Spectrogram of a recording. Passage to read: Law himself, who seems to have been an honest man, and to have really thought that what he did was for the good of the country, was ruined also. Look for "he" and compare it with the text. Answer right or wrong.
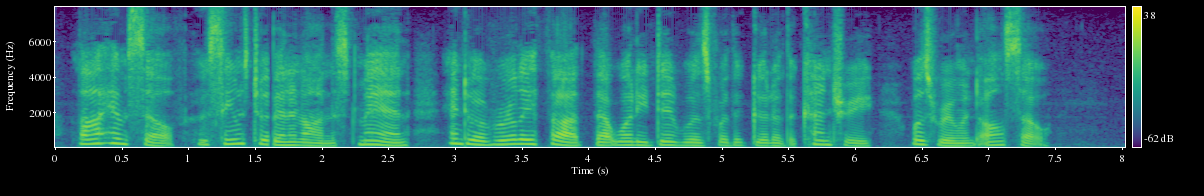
right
